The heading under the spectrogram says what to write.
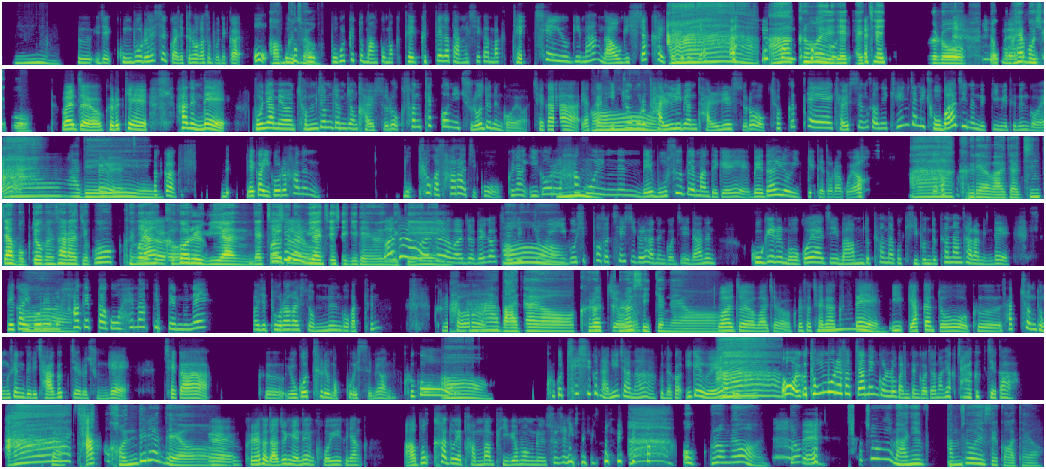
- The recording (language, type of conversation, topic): Korean, podcast, 샐러드만 먹으면 정말 건강해질까요?
- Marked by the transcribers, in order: tapping; laugh; other background noise; laughing while speaking: "되더라고요"; laugh; put-on voice: "그거 ...그거 채식은 아니잖아"; put-on voice: "어 이거 동물에서 짜낸 걸로 만든 거잖아"; laughing while speaking: "됐어요"; gasp; laugh; laughing while speaking: "네"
